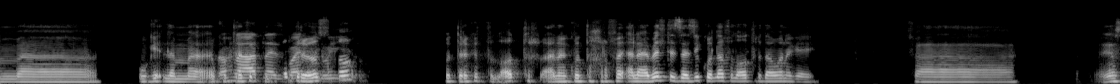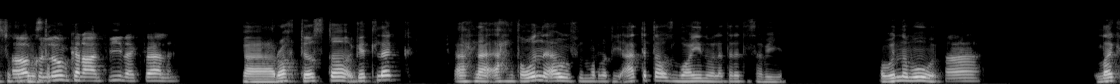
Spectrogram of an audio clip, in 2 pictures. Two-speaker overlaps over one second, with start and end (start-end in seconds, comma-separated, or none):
2.2-3.6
